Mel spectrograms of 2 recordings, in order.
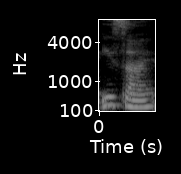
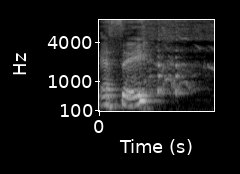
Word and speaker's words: Essai: Oh, that's how you say his name, Essai. Okay. I was saying Essay in my head.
